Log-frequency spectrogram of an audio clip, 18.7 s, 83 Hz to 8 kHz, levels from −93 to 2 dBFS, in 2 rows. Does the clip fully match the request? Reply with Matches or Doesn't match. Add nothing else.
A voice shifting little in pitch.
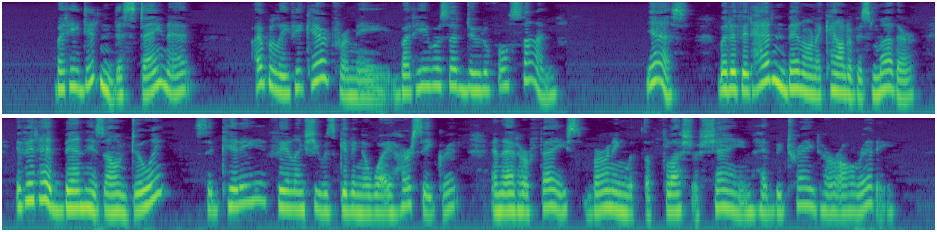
Doesn't match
